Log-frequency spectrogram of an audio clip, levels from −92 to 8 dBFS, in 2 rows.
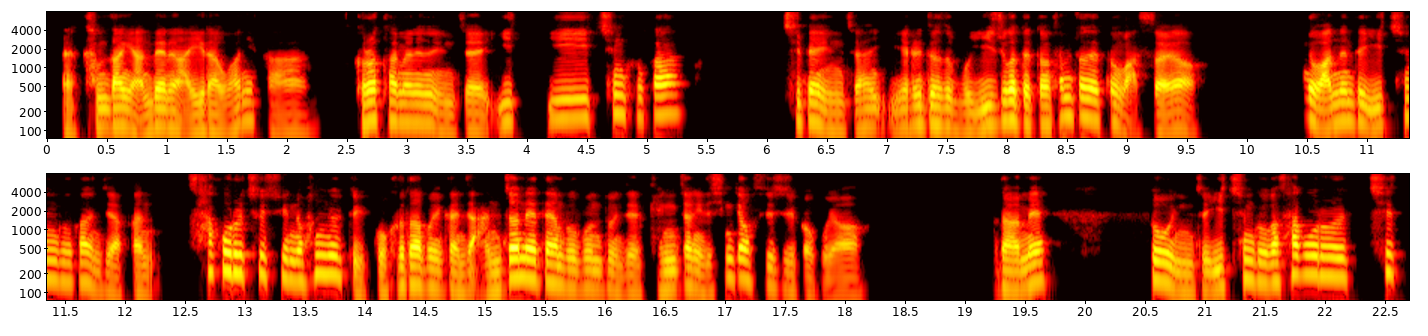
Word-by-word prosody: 예 -, -, -2 dB
감당이 110 Hz, 0 st, +2 dB
안 90 Hz, -, +2 dB
되는 110 Hz, -1 st, +4 dB
아이라고 90 Hz, -1 st, -1 dB
하니까. 90 Hz, -11 st, -7 dB, 0.4 s
그렇다면은 135 Hz, -5 st, +2 dB
인제 95 Hz, +1 st, -3 dB
이 140 Hz, +1 st, -7 dB, 0.2 s
이 155 Hz, 0 st, -4 dB
친구가 180 Hz, +1 st, 0 dB, 0.8 s
집에 140 Hz, -2 st, 0 dB
인제 95 Hz, -1 st, -5 dB
한 115 Hz, +1 st, -3 dB, 0.2 s
예를 120 Hz, +3 st, -2 dB
들어서 120 Hz, -2 st, 0 dB
뭐 95 Hz, +1 st, -7 dB
2 115 Hz, +6 st, -3 dB
주가 145 Hz, +2 st, +6 dB
됐든 125 Hz, 0 st, +2 dB
3 160 Hz, +5 st, -2 dB
주가 165 Hz, -2 st, +4 dB
됐든 145 Hz, -, -1 dB
왔어요. -, -, +1 dB, 0.9 s
근데 -, -, +3 dB
왔는데 135 Hz, +5 st, +3 dB
이 115 Hz, 0 st, -3 dB
친구가 150 Hz, 0 st, -2 dB
인제 105 Hz, -4 st, -7 dB
약간 95 Hz, -1 st, -3 dB, 0.3 s
사고를 210 Hz, -1 st, +2 dB
칠 200 Hz, -1 st, -5 dB
수 175 Hz, -, -6 dB
있는 155 Hz, -2 st, +1 dB
확률도 195 Hz, -1 st, -1 dB
있고 -, -, -7 dB
그러다 130 Hz, +1 st, +5 dB
보니까 115 Hz, -2 st, -1 dB
인제 95 Hz, -, 0 dB
안전에 165 Hz, -, +6 dB
대한 145 Hz, -4 st, +4 dB
부분도 115 Hz, -2 st, -3 dB
이제 95 Hz, 0 st, -6 dB
굉장히 110 Hz, +3 st, -1 dB
이제 95 Hz, -, -9 dB
신경 170 Hz, -, +1 dB
쓰실 115 Hz, -6 st, -10 dB
거고요. 85 Hz, 0 st, -6 dB, 1.1 s
그다음에 125 Hz, +8 st, +2 dB, 0.8 s
또 155 Hz, -4 st, +4 dB
인제 105 Hz, -1 st, -5 dB
이 115 Hz, +3 st, -3 dB
친구가 150 Hz, +1 st, +1 dB
사고를 185 Hz, +1 st, +2 dB, 0.2 s
치 210 Hz, -2 st, -6 dB
130 Hz, 310 characters per minute, -23 LUFS, 110-160 Hz, 1.1 s, 주가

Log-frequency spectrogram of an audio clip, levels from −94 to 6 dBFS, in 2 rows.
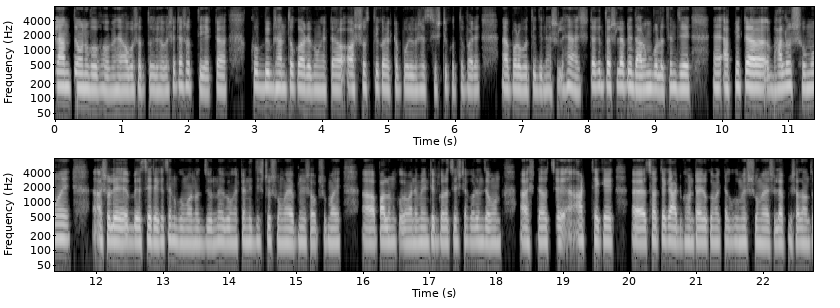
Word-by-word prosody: ক্লান্ত 175 Hz, -1 st, +6 dB
অনুভব 155 Hz, -1 st, +2 dB
হবে, 145 Hz, -1 st, -2 dB
হ্যাঁ 150 Hz, 0 st, 0 dB
অবসাদ 150 Hz, +1 st, -2 dB
তৈরি 150 Hz, -1 st, -1 dB
হবে। 145 Hz, +1 st, -2 dB
সেটা 180 Hz, +1 st, -1 dB
সত্যি 175 Hz, -3 st, -4 dB
একটা 150 Hz, +3 st, -2 dB, 0.5 s
খুব 175 Hz, -1 st, 0 dB
বিভ্রান্তকর 165 Hz, -1 st, +2 dB
এবং 155 Hz, +1 st, -3 dB
একটা 160 Hz, +1 st, -3 dB, 0.3 s
অস্বস্তিকর 165 Hz, 0 st, -3 dB
একটা 155 Hz, +2 st, -6 dB
পরিবেশের 155 Hz, 0 st, -1 dB
সৃষ্টি 155 Hz, 0 st, -7 dB
করতে 155 Hz, 0 st, -9 dB
পারে, 150 Hz, 0 st, -1 dB, 0.4 s
অ্যা 160 Hz, -, +2 dB
পরবর্তী 150 Hz, -1 st, +1 dB
দিনে 150 Hz, +1 st, -4 dB
আসলে 150 Hz, -, -7 dB
হ্যাঁ, 160 Hz, -5 st, +1 dB
সেটা -, -, -2 dB
কিন্তু 180 Hz, 0 st, -4 dB
আসলে 180 Hz, +1 st, -4 dB
আপনি 180 Hz, -, +1 dB
দারুণ 155 Hz, +1 st, +4 dB
বলেছেন, 150 Hz, +2 st, 0 dB
যে 160 Hz, -, +6 dB, 0.4 s
অ্যা 165 Hz, -1 st, 0 dB
আপনি 160 Hz, +2 st, -4 dB
একটা 180 Hz, 0 st, +8 dB, 0.4 s
ভালো 160 Hz, +2 st, +4 dB, 0.2 s
সময় 170 Hz, +2 st, +2 dB, 0.5 s
আসলে 155 Hz, +1 st, +4 dB, 0.3 s
বেছে 150 Hz, +1 st, +2 dB
রেখেছেন 155 Hz, +3 st, -1 dB
ঘুমানোর 145 Hz, 0 st, -2 dB
জন্য। 145 Hz, +1 st, -3 dB
এবং 145 Hz, 0 st, -1 dB
একটা 155 Hz, -, -5 dB
নির্দিষ্ট 150 Hz, +1 st, -7 dB
সময় 145 Hz, -1 st, -1 dB
আপনি 150 Hz, +2 st, -7 dB
সবসময় 145 Hz, +1 st, -2 dB, 0.4 s
আ -, -, +1 dB, 0.2 s
পালন 150 Hz, 0 st, +3 dB
করা -, -, -3 dB
মানে 145 Hz, 0 st, -2 dB
মেইনটেইন 150 Hz, 0 st, -1 dB
করার 145 Hz, -1 st, 0 dB
চেষ্টা 145 Hz, -1 st, -5 dB
করেন। 150 Hz, 0 st, -2 dB
যেমন 145 Hz, 0 st, 0 dB, 0.4 s
আ -, -, +4 dB
সেটা 150 Hz, -, -3 dB
হচ্ছে 150 Hz, +1 st, -5 dB, 0.3 s
৮ 160 Hz, -, +1 dB
থেকে 155 Hz, 0 st, +1 dB, 0.4 s
অ্যা -, -, +3 dB, 0.2 s
৬ 155 Hz, -1 st, 0 dB
থেকে 160 Hz, -1 st, +2 dB
৮ 145 Hz, -, 0 dB
ঘন্টা 150 Hz, 0 st, -2 dB
এরকম 150 Hz, +1 st, -1 dB
একটা 150 Hz, +1 st, -6 dB
ঘুমের 150 Hz, -1 st, -3 dB
সময় 145 Hz, -2 st, -1 dB
আসলে 140 Hz, +1 st, -3 dB
আপনি 150 Hz, -, -12 dB
সাধারণত 145 Hz, 0 st, -1 dB
150 Hz, 195 wpm, -22 LUFS, 145-160 Hz, 0.5 s, একটা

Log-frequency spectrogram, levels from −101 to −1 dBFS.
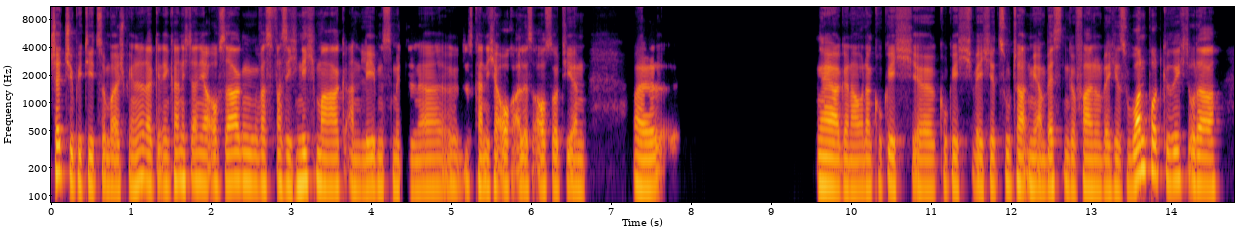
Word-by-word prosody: ChatGPT 140 Hz, -7 st, +1 dB
zum 135 Hz, 0 st, -3 dB
Beispiel, 125 Hz, 0 st, -2 dB
ne, 150 Hz, +4 st, +1 dB
da 135 Hz, -, +2 dB
dem 130 Hz, 0 st, -3 dB
kann 145 Hz, +1 st, 0 dB
ich 140 Hz, -, 0 dB
dann 140 Hz, -, -1 dB
ja 135 Hz, -1 st, +1 dB
auch 130 Hz, 0 st, 0 dB
sagen, 140 Hz, 0 st, +2 dB
was 130 Hz, +1 st, -3 dB
was 135 Hz, -1 st, -1 dB
ich 125 Hz, +1 st, -2 dB
nicht 140 Hz, +2 st, +2 dB
mag 125 Hz, 0 st, +2 dB
an 125 Hz, -3 st, -3 dB
Lebensmitteln, 125 Hz, -1 st, -3 dB
ne? 125 Hz, +1 st, -2 dB
Äh, -, -, -12 dB
das 130 Hz, -2 st, -7 dB
kann 130 Hz, 0 st, 0 dB
ich 125 Hz, -, -1 dB
ja -, -, +2 dB
auch 125 Hz, -1 st, +1 dB
alles -, -, -1 dB
aussortieren, 125 Hz, 0 st, -2 dB, 0.6 s
weil 125 Hz, -2 st, +2 dB, 1.9 s
Ja 130 Hz, -1 st, +4 dB
ja, 125 Hz, -1 st, +6 dB
genau. 120 Hz, -1 st, 0 dB
Und 120 Hz, -, -3 dB
dann 125 Hz, 0 st, -1 dB
gucke 130 Hz, +2 st, -4 dB
ich, 130 Hz, 0 st, -3 dB
äh 120 Hz, 0 st, 0 dB
gucke 130 Hz, +1 st, -5 dB
ich, 125 Hz, +1 st, -6 dB
welche 125 Hz, +1 st, -2 dB
Zutaten 130 Hz, +1 st, -1 dB
mir 125 Hz, -, +1 dB
am 120 Hz, -, -2 dB
besten 130 Hz, +1 st, -2 dB
gefallen 125 Hz, 0 st, +1 dB
und 120 Hz, -, -3 dB
welches 120 Hz, 0 st, -3 dB
One-Pot-Gericht 160 Hz, -1 st, +4 dB
oder 130 Hz, -2 st, +2 dB
130 Hz, 200 wpm, -24 LUFS, 125-135 Hz, 1.9 s, ja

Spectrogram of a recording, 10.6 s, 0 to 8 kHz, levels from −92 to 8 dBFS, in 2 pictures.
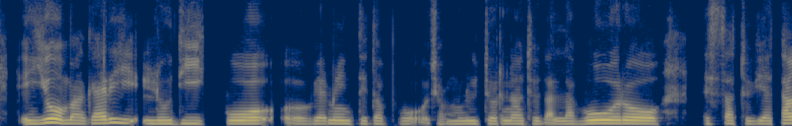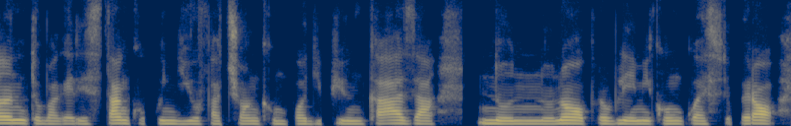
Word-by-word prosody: io 225 Hz, +5 st, +6 dB
magari 205 Hz, +5 st, +1 dB
lo 190 Hz, 0 st, 0 dB
dico, 190 Hz, 0 st, +1 dB
ovviamente 180 Hz, +1 st, -2 dB
dopo 175 Hz, -1 st, -8 dB
diciamo 165 Hz, +2 st, -8 dB
lui 180 Hz, +1 st, -2 dB
tornato 175 Hz, 0 st, -4 dB
dal -, -, -3 dB
lavoro 190 Hz, +1 st, +5 dB, 0.3 s
è 175 Hz, -, -12 dB
stato 180 Hz, +1 st, -7 dB
via 180 Hz, +1 st, -3 dB
tanto, 205 Hz, -1 st, +3 dB
magari 180 Hz, 0 st, -5 dB
è -, -, -6 dB
stanco 195 Hz, +2 st, +1 dB
quindi 185 Hz, -2 st, -3 dB
io 180 Hz, 0 st, -3 dB
faccio 175 Hz, +1 st, -6 dB
anche 180 Hz, 0 st, -5 dB
un 175 Hz, -, -6 dB
po' 175 Hz, +2 st, -4 dB
di 170 Hz, 0 st, -8 dB
più 180 Hz, -, -5 dB
in 175 Hz, -, -2 dB
casa 185 Hz, 0 st, +2 dB, 0.3 s
non 180 Hz, -2 st, +1 dB
non 180 Hz, +1 st, 0 dB
ho 195 Hz, -1 st, +6 dB
problemi 180 Hz, 0 st, -1 dB
con 180 Hz, +1 st, -3 dB
questo 180 Hz, 0 st, -6 dB
però, 190 Hz, 0 st, +5 dB
180 Hz, 200 wpm, -23 LUFS, 175-190 Hz, 0.3 s, io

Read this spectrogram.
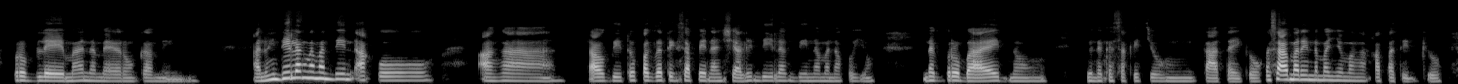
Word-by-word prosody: problema 170 Hz, -2 st, +2 dB
na 170 Hz, -, -3 dB
meron 155 Hz, -1 st, -4 dB
kaming 150 Hz, -, -7 dB, 0.6 s
ano, 165 Hz, +3 st, +2 dB
hindi 240 Hz, +4 st, +6 dB
lang 310 Hz, 0 st, +7 dB
naman 275 Hz, -4 st, +7 dB
din 245 Hz, -1 st, +2 dB
ako 185 Hz, 0 st, -1 dB, 0.5 s
ang, 170 Hz, -1 st, 0 dB
ah, 160 Hz, -3 st, -2 dB, 0.4 s
tawag 170 Hz, 0 st, +5 dB
dito 175 Hz, +2 st, -2 dB
pagdating 185 Hz, -1 st, +1 dB
sa 185 Hz, -2 st, +1 dB
pinansiyal, 165 Hz, -3 st, -1 dB
hindi 180 Hz, 0 st, -5 dB
lang 175 Hz, -1 st, -5 dB
din 165 Hz, 0 st, -7 dB
naman 165 Hz, -1 st, -6 dB
ako -, -, -12 dB
'yong 150 Hz, +2 st, -10 dB, 0.5 s
nag-provide 170 Hz, -2 st, +3 dB
nung 155 Hz, 0 st, -7 dB, 0.4 s
yung 165 Hz, -1 st, -3 dB
nagkasakit 165 Hz, -1 st, -8 dB
yung 150 Hz, 0 st, -7 dB
tatay 145 Hz, -2 st, -1 dB
ko. 145 Hz, 0 st, -6 dB
Kasama 220 Hz, +4 st, +7 dB
rin 220 Hz, -, +3 dB
naman 200 Hz, -1 st, 0 dB
yung 185 Hz, -, -4 dB
mga 170 Hz, -2 st, -7 dB
kapatid 155 Hz, -3 st, -7 dB
ko. 145 Hz, +1 st, -8 dB
170 Hz, 150 wpm, -24 LUFS, 155-185 Hz, 0.6 s, lang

